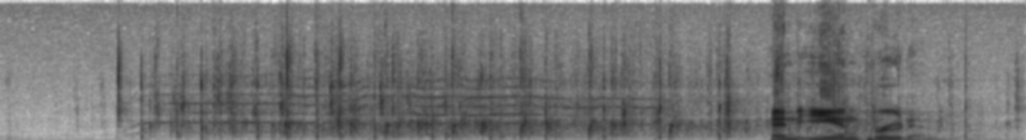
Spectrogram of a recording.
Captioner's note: audience applauding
